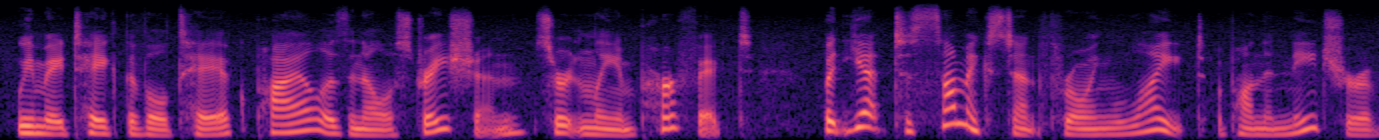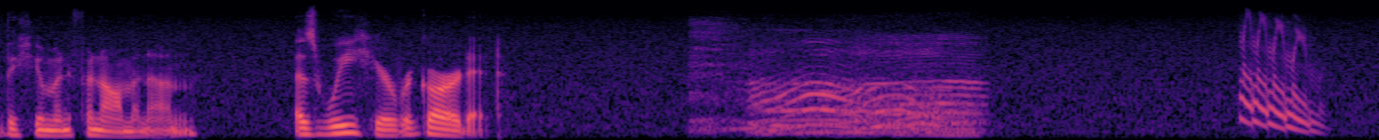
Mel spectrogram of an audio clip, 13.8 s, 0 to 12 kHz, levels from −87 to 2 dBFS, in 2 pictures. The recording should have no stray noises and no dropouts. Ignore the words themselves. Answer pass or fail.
fail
